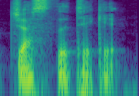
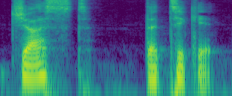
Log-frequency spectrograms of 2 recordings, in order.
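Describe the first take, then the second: First: The phrase is said quickly with sounds reduced. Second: The phrase is said at a careful, full pace.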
